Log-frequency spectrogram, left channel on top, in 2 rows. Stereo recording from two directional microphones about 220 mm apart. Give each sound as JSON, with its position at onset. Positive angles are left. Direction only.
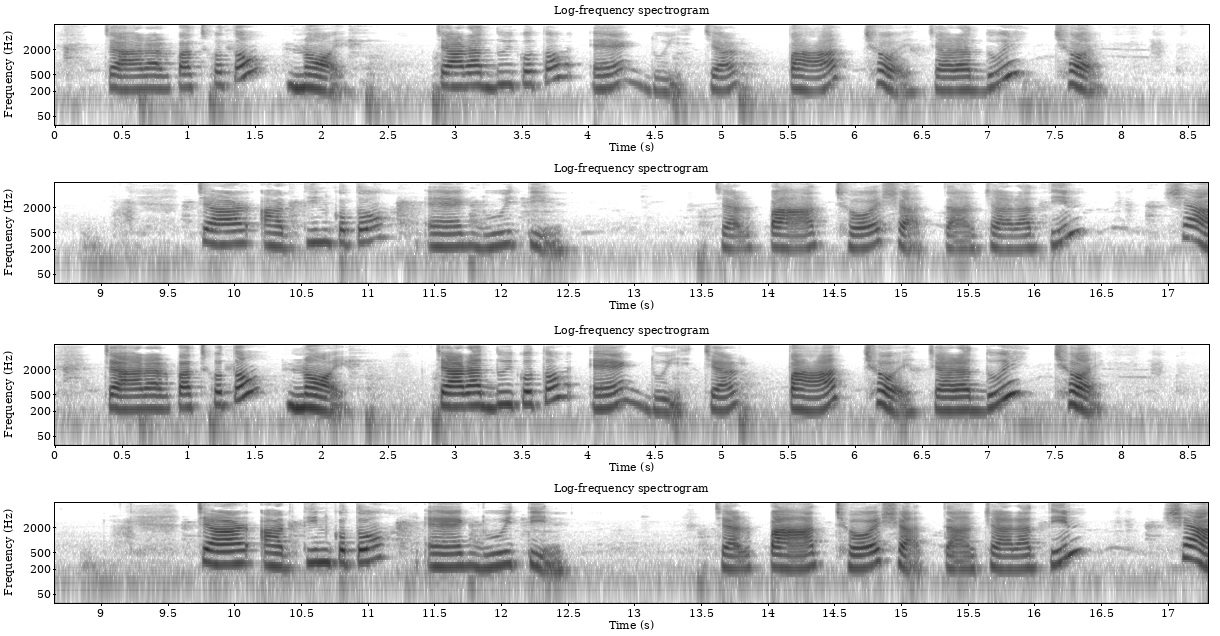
{"t": 0.0, "sound": "a woman's voice", "side_deg": -50}
{"t": 9.3, "sound": "speech", "side_deg": -50}
{"t": 13.6, "sound": "a woman's voice", "side_deg": -45}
